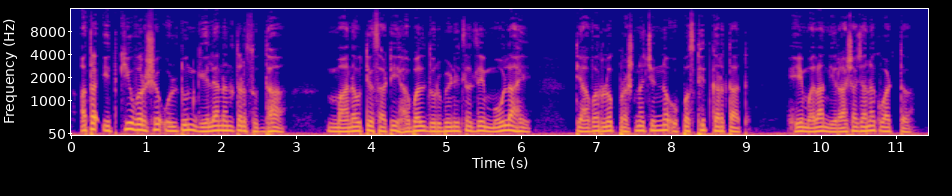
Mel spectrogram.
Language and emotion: Marathi, sad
